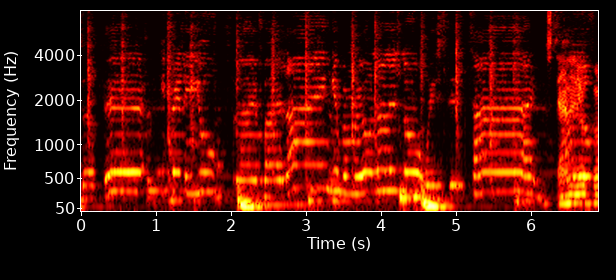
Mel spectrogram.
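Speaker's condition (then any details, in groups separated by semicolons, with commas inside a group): No condition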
